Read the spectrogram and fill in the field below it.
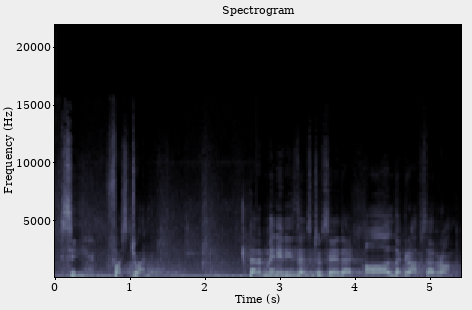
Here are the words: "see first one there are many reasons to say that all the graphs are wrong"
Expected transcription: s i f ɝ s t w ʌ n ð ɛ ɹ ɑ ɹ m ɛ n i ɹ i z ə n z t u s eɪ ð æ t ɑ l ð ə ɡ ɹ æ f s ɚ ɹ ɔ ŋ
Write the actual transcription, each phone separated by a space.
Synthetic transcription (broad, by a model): s i f ɝ s t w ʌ n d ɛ ɹ ɑ ɹ m ɛ n i ɹ i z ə n s t u s eɪ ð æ t ɑ l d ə ɡ ɹ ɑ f s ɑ ɹ ɔ ŋ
